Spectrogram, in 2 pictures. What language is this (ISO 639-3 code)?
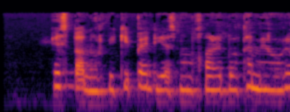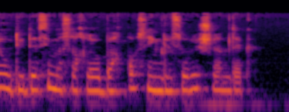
kat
